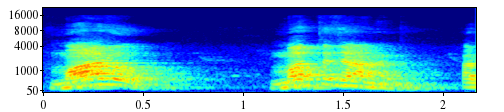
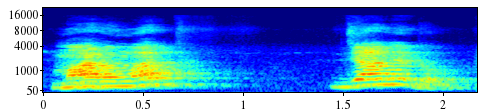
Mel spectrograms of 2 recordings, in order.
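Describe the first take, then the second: First: "मारो" punched and falling, pause, then "मत जाने दो" together; loud "मारो" alone, then "मत जाने दो" run as one phrase; pause after मारो. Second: "मारो मत" as one rising phrase, pause, then "जाने दो"; loud, raised "मारो मत", a clear stop, falling "जाने दो"; pause after मत. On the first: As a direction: break right after "मारो". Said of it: "अर्थात उस आदमी को मारना है". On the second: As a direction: break after "मत" so "जाने दो" stands apart. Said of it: "जैसे ही विराम का प्रयोग करेंगे". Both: Shown as a demonstration.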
